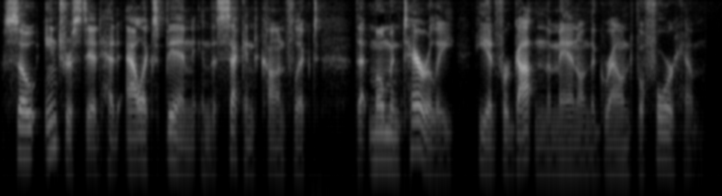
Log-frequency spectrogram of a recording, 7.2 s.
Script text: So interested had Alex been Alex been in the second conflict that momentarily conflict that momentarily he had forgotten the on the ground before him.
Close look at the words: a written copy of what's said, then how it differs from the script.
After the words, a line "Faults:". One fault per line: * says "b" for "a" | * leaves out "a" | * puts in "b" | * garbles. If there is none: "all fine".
So interested had Alex been in the second conflict that momentarily he had forgotten the man on the ground before him.
Faults:
* leaves out "Alex been"
* leaves out "conflict that momentarily"
* puts in "man"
